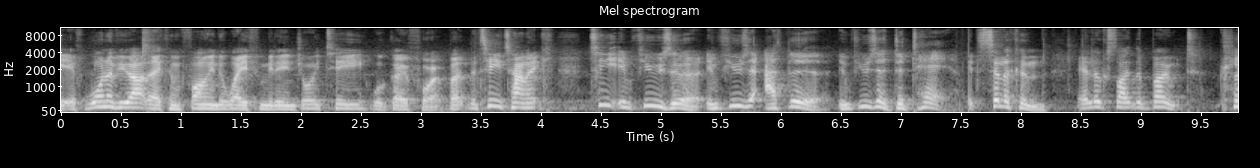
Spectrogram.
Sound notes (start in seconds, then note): 5.4 speaking foreign language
